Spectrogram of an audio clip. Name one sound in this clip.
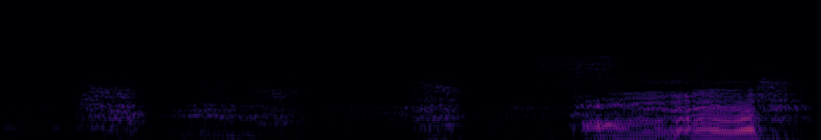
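A dog growls while tugging on a stick.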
